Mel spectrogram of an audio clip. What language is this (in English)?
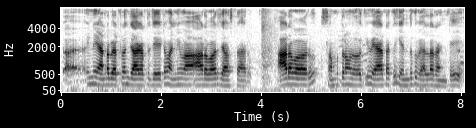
Telugu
